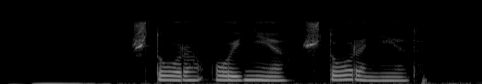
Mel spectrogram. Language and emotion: Russian, neutral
